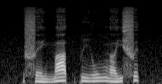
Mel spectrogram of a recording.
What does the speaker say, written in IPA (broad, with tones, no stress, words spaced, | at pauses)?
fe˨˩jmaː˧t̚piː˨˧w ŋɐ˨˥jfɪ˥k̚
